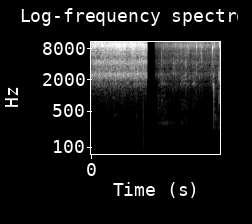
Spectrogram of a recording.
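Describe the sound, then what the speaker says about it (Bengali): Chopped onion dropped into hot oil for an egg poach gravy, a loud steady sizzle and hiss cut by a brief silence, then a softer continuous frying crackle with faint stirring. "এবার দিয়ে দিচ্ছি এর মধ্যে কেটে রাখা পেঁয়াজ।"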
